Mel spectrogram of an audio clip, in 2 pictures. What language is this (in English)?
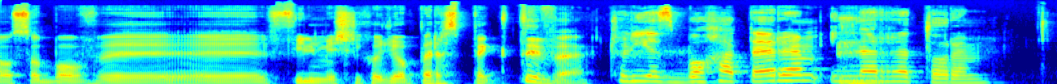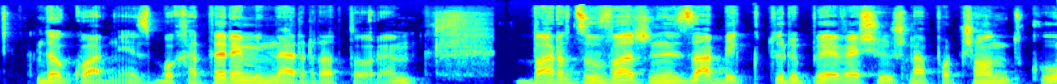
Polish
